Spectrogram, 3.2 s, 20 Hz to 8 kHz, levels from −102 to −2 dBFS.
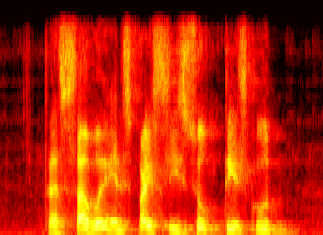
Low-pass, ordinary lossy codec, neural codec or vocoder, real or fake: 7.2 kHz; none; codec, 24 kHz, 3 kbps, HILCodec; fake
